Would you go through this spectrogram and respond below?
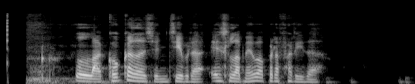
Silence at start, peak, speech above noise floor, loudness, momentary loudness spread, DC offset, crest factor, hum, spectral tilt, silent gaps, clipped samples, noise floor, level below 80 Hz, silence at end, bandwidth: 0.25 s; 0 dBFS; 40 dB; -19 LUFS; 14 LU; under 0.1%; 20 dB; none; -4.5 dB/octave; none; under 0.1%; -59 dBFS; -52 dBFS; 0.95 s; 11.5 kHz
